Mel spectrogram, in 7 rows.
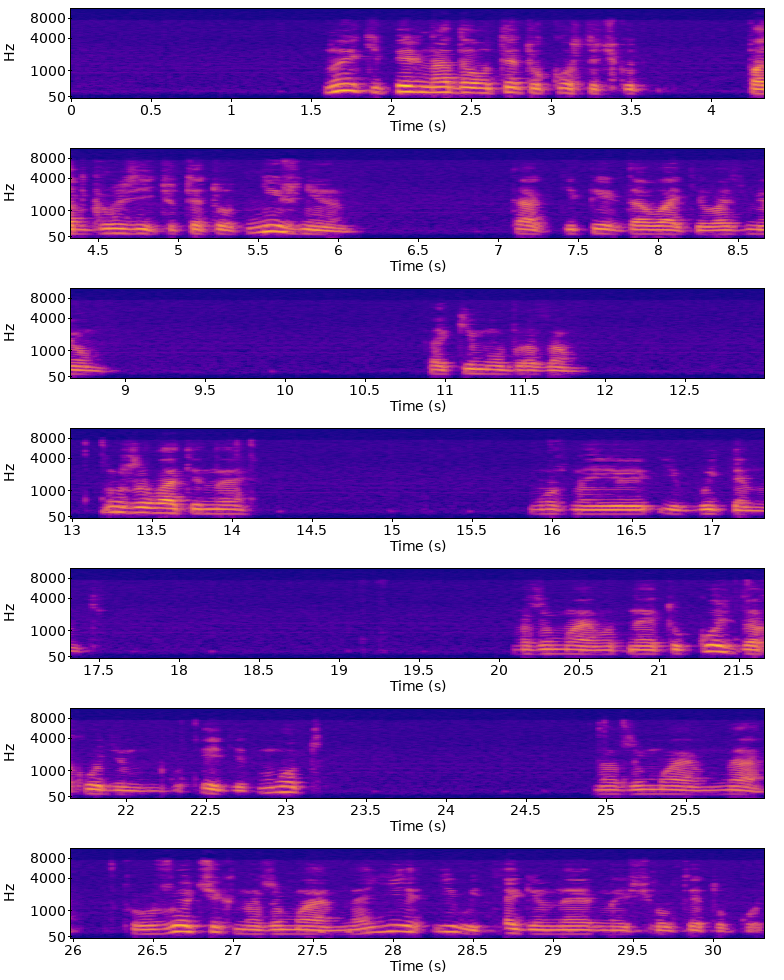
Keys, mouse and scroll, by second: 0.7-2.2 scroll down 1, 3.3-6.3 scroll down 1, 13.0 click, 14.0 click, 15.3 shift+middle click, 16.2 scroll up 2, 19.1 click, 21.5 click, 25.0 click, 27.5 e.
